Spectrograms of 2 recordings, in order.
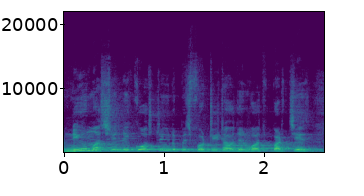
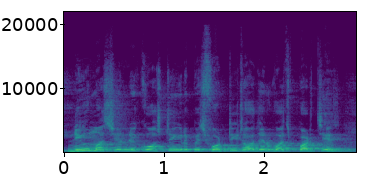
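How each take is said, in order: Both takes have the same delivery.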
